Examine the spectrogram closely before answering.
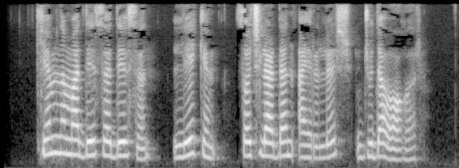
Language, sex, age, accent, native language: Uzbek, female, under 19, Jizzax, Uzbek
